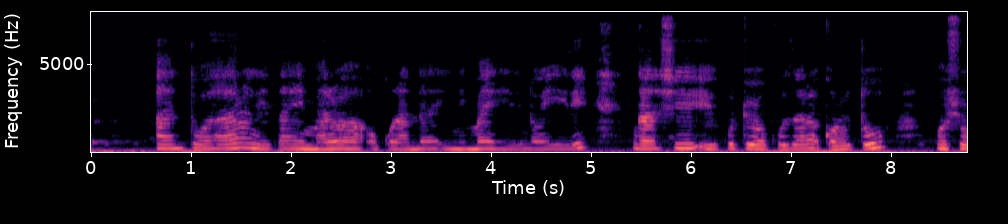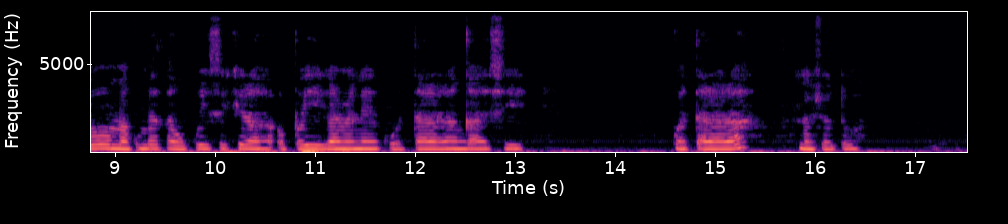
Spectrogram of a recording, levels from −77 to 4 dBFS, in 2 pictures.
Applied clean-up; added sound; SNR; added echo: none; none; none; reverberation time 0.3 s.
